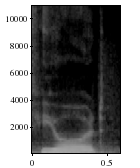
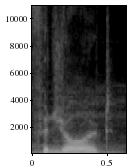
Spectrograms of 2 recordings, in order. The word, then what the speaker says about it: fjord: It's pronounced fjord. Just naughty things. Oh, I know. I know. But but when the when the game gave it to me, they said fjord. So I'm calling it fajord.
